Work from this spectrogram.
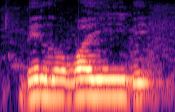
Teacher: गैब भी हुरूफ मुस्तअलिया में से है और इसको भी हमने क्या करना है, मोटा करके पढ़ना है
